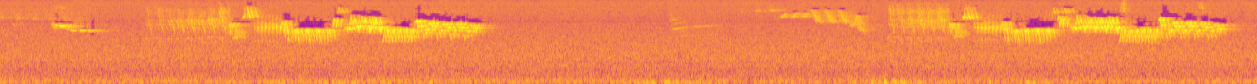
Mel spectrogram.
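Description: A songbird singing faintly: two rapid phrases of many high notes, each about four seconds long, a few seconds apart, over a low steady background rumble.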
